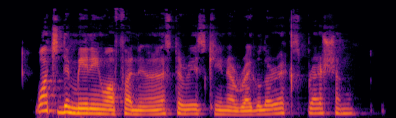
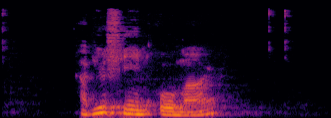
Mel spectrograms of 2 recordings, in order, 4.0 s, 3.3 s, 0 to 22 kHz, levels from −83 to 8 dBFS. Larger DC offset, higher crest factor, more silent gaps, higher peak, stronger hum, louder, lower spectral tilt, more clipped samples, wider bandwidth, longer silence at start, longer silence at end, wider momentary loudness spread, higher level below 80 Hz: neither; about the same, 16 dB vs 18 dB; neither; first, -2 dBFS vs -6 dBFS; neither; first, -18 LUFS vs -21 LUFS; about the same, -6 dB/octave vs -6 dB/octave; neither; about the same, 16.5 kHz vs 16.5 kHz; first, 0.35 s vs 0.05 s; about the same, 0.4 s vs 0.4 s; second, 12 LU vs 20 LU; second, -60 dBFS vs -54 dBFS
